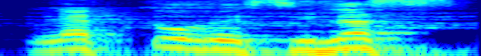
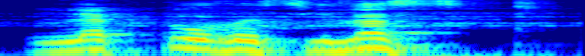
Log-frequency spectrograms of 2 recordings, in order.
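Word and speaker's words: Lactobacillus: convert करने वाला bacteria लैक्टोवेसिलस लिखिए दूध से दही में परिवर्तन करने वाला बैक्टीरिया लैक्टोवसिलस लैक्टोवसिलस नहीं बोलना है लैक्टो वेसिलस ठीक है ठीक है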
